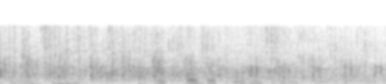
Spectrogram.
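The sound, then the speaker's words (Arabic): Sustained audience applause, a dense, steady crackle of many hands clapping throughout, with a voice speaking over it partway through, at a session where a speaker reminds the audience that applause is not needed. “Okay, I'm reminding you that we don't need applaud now.”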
